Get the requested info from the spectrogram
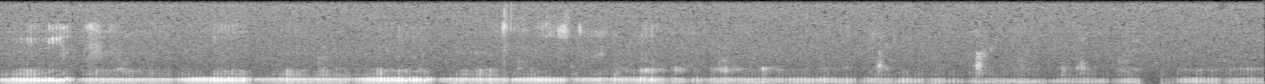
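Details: Affectionate kitten giving a booming, snore-like purr, a steady rhythmic rumble rising and falling with each breath, roughly four pulses a second, over about twelve seconds with no other noises.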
